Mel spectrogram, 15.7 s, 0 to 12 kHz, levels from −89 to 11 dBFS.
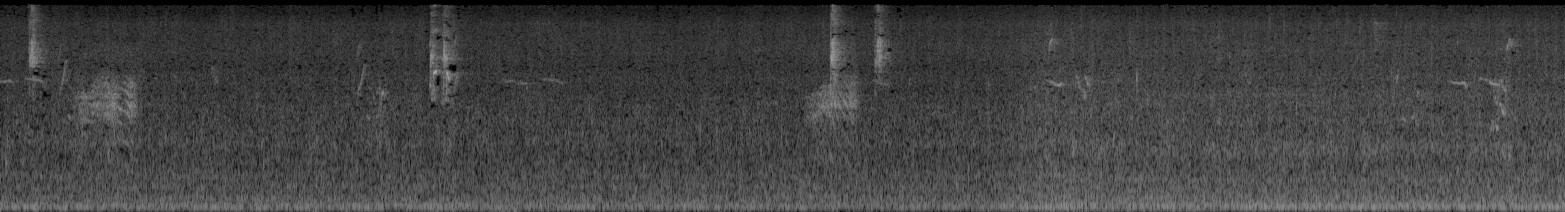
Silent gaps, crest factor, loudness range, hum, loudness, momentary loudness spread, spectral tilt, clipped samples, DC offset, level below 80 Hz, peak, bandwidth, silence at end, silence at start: none; 26 dB; 5 LU; none; -36 LUFS; 12 LU; -2.5 dB/octave; under 0.1%; under 0.1%; -54 dBFS; -12 dBFS; 11.5 kHz; 0 s; 0 s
